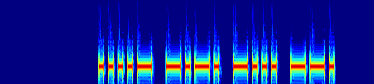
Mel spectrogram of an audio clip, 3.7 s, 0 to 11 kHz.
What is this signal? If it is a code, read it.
Morse code, heard as a keyed tone, about 25 wpm, 700 Hz. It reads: 4CBG
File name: practice / 25wpm / Four Letter-Number Combinations - 25wpm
